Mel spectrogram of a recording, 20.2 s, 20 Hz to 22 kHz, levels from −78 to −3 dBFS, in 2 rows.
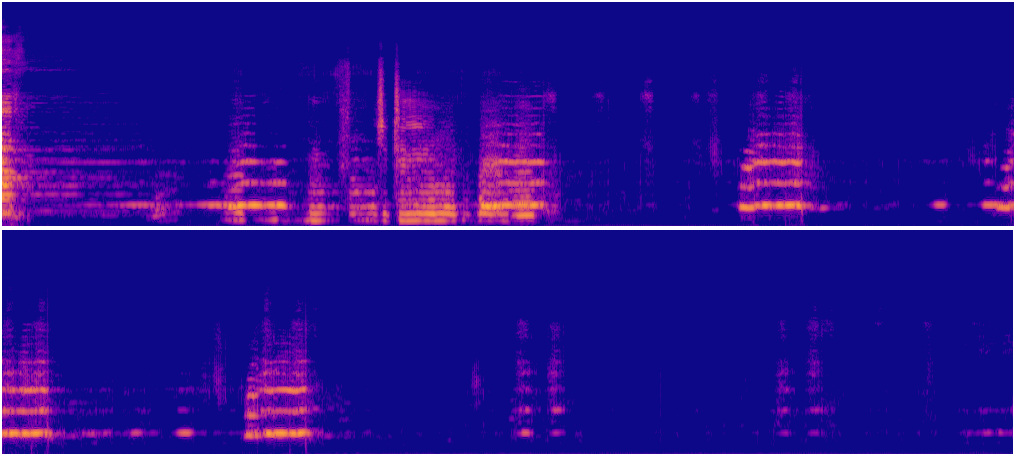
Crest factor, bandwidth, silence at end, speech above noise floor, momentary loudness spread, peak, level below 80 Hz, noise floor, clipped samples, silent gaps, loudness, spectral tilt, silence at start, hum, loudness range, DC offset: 26 dB; 12 kHz; 2.25 s; 50 dB; 24 LU; -6 dBFS; -80 dBFS; -77 dBFS; under 0.1%; none; -28 LUFS; -6 dB/octave; 0 s; none; 5 LU; under 0.1%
